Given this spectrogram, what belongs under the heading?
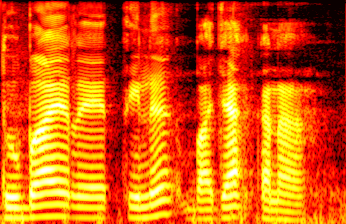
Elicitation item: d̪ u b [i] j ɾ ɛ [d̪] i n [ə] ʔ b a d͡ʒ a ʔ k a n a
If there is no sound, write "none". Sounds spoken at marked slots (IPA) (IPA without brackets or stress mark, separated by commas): a, t̪, ə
